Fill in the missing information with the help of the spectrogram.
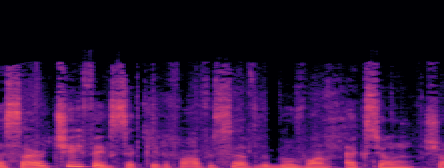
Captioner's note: speaking French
